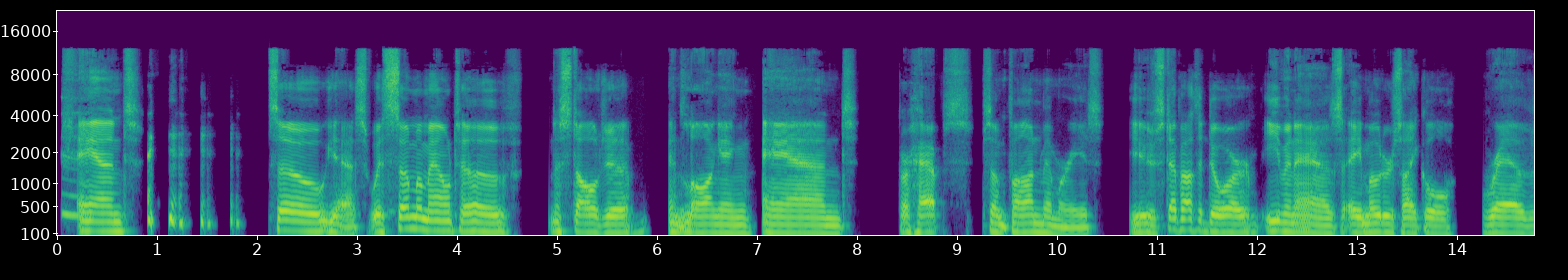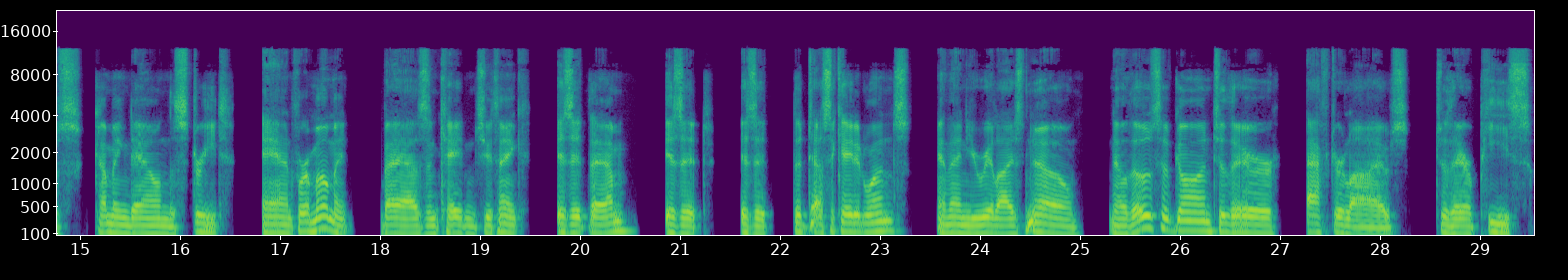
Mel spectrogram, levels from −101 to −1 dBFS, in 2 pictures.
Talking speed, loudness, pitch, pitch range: 130 wpm, -18 LUFS, 115 Hz, 105-130 Hz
